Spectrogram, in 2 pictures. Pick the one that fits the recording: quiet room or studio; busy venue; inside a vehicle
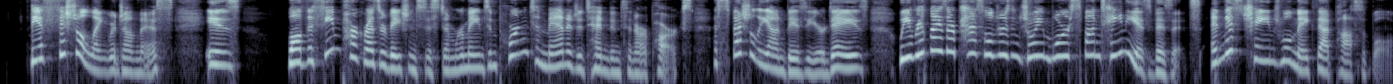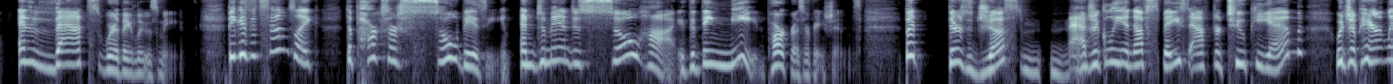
quiet room or studio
